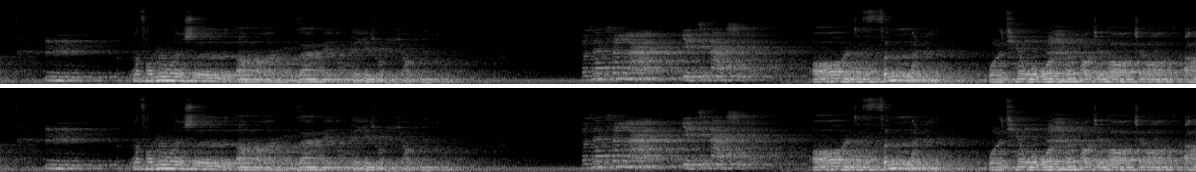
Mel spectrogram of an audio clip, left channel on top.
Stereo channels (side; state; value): both; identical; correlation 1.00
